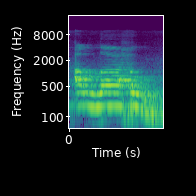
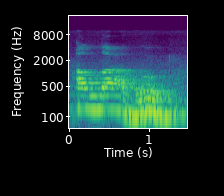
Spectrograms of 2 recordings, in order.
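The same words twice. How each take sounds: First: The h is light, made in the throat. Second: The h is deep, vibrating in the chest. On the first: The speaker calls it wrong. "jangan Allahu, Allahu, salah" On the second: The speaker calls it right. "hu, ha besar"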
